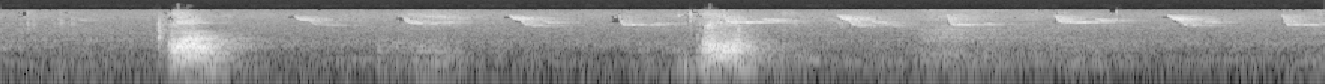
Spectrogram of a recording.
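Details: Two loud, abrupt barks about two seconds apart from an English bulldog confronting a tiger, while high, repeated downward-slurred bird chirps run steadily in the background.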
